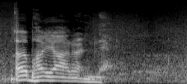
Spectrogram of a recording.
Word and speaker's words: अभयारण्य: शब्द तो है, सही शुद्ध जो शब्द है अभय, अरण्य, अभयारण्य, अभयारण्य। लेकिन उच्चारण गलत होने की वजह से बहुत सारे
